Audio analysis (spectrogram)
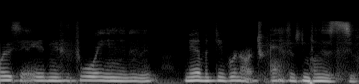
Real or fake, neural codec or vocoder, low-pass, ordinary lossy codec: fake; codec, 16 kHz, 0.5 kbps, FreqCodec, larger model; none; none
